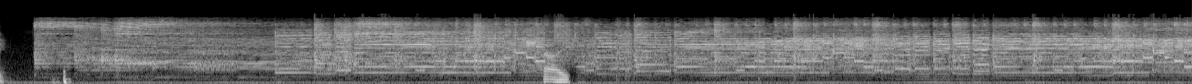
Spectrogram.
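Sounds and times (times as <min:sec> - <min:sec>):
bright electronic cell phone ringtone: 0:00.4 - 0:11.9
speech: 0:05.4 - 0:05.8.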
